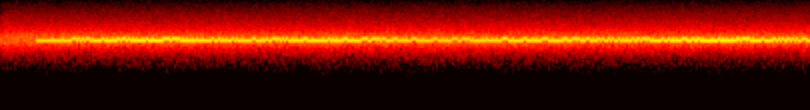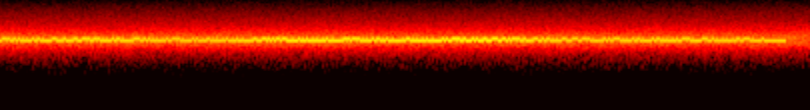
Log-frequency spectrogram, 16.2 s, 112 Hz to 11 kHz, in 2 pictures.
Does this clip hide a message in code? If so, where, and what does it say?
Yes: RTTY (75 baud, 170 Hz shift) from 0.4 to 16.0 s, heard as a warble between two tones, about 2100 Hz centre, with radio static and a narrow filter. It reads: GJN2E 1C0MW L6K6T MY9Z5 Q5B5Y AJCC4 C94K7 VFRLO F4OXY S8EF2 LU21B OKQ2S 82A1L XLBTN XZI95 FE4I1 HG73V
